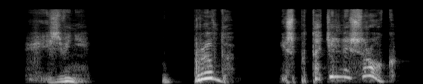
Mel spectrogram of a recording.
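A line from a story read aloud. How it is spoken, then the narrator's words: Whispering. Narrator (Russian): повторил он шепотом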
